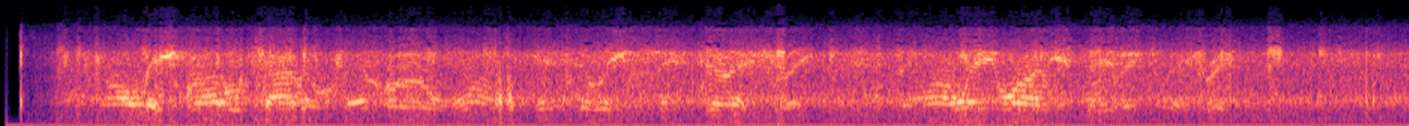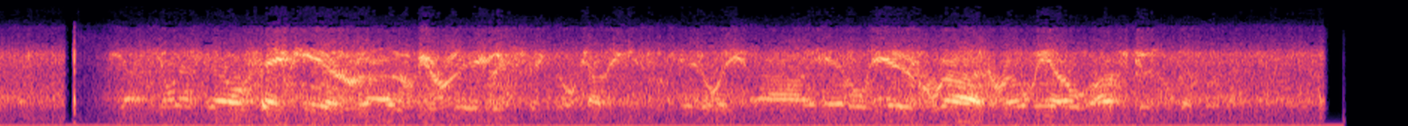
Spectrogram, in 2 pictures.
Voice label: qso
